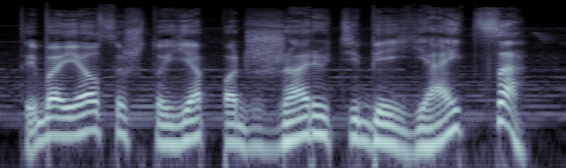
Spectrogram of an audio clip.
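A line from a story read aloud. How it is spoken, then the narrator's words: Barely restrained hiss. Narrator (Russian): едва сдерживаясь, прошипел я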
